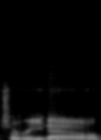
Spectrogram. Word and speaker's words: Territo: Anywho, we are going to start the night tonight with Rob Territo, which rhymes with burrito, and introducing him will be Lindsay Davis.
